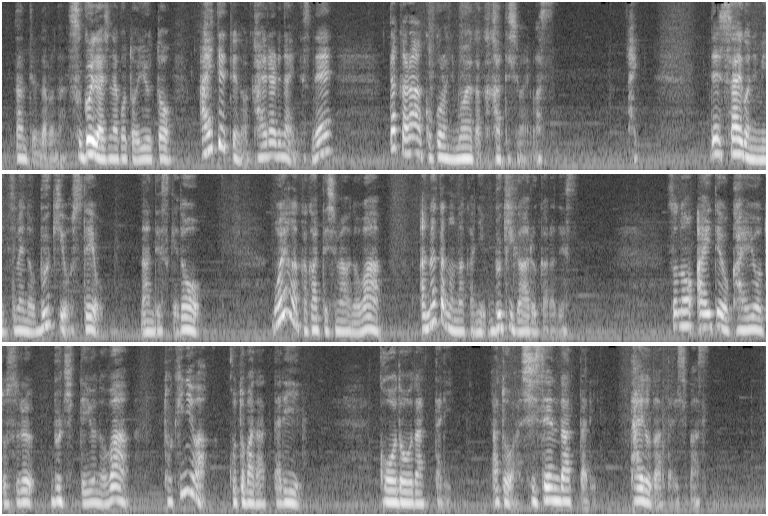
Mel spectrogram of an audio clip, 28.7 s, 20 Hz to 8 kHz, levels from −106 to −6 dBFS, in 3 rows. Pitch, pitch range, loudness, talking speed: 155 Hz, 130-175 Hz, -23 LUFS, 330 characters per minute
